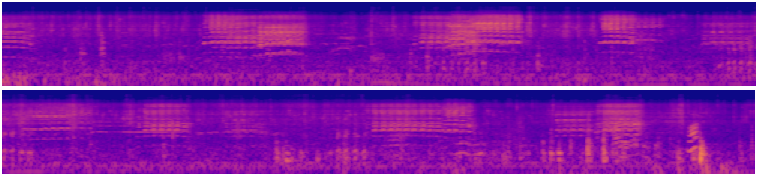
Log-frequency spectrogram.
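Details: Several goats bleating on a farm: overlapping, quavering bleats of varying loudness come in bursts every few seconds, with rustling and farmyard background noise between calls.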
